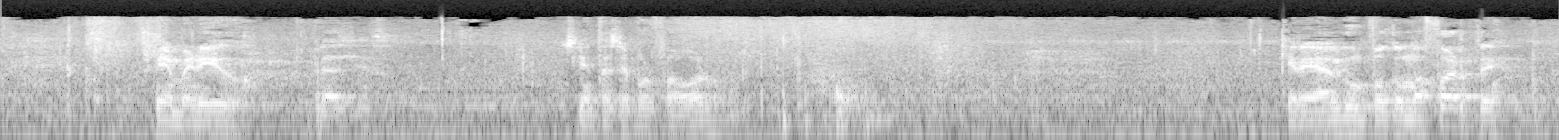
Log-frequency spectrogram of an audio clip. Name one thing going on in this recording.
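A man speaks firmly and close by.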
